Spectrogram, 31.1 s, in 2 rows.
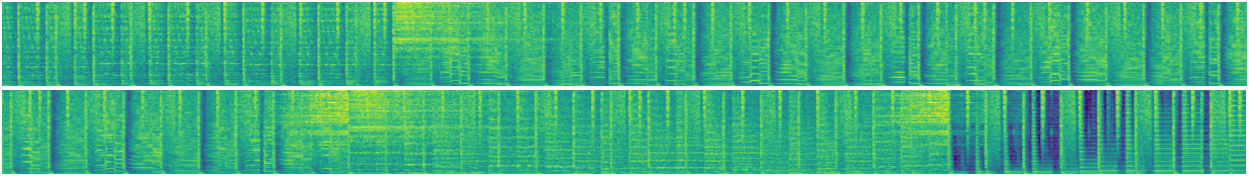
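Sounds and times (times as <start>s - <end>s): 
electro music: 0.0s - 31.1s.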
